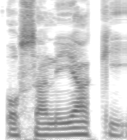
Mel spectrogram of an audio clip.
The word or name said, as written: Ossaniaki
